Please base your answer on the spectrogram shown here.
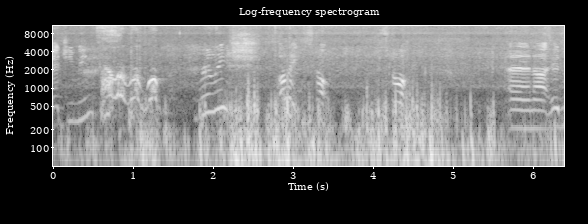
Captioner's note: Ollie barks loudly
